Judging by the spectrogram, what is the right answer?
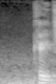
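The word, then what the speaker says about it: קץ: is a cutff point kates actually sounds like the word cut in English it's a kates it's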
